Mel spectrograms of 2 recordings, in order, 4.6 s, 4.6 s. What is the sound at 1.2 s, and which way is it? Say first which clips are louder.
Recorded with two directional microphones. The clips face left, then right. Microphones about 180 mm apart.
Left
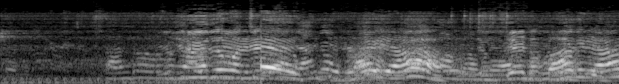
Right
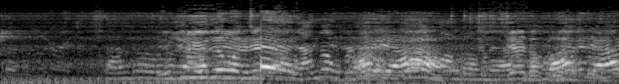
Speech: right 1 dB; 25° right (ahead or behind).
